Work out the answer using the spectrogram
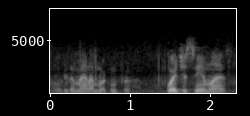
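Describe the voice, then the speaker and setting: An actor playing an exasperated, blunt police inspector with a dry, impatient manner in a 1940s radio drama. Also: male voice, low voice, lively intonation, fast, fairly bright tone. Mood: businesslike, insistent. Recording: muffled, noisy 1940s radio recording.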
